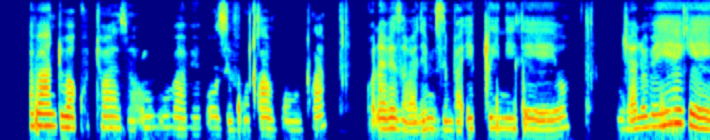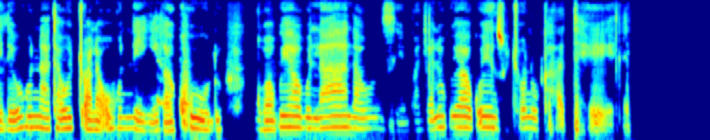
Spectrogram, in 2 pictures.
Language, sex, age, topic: North Ndebele, female, 25-35, health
